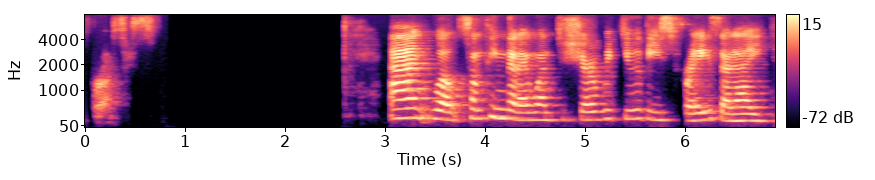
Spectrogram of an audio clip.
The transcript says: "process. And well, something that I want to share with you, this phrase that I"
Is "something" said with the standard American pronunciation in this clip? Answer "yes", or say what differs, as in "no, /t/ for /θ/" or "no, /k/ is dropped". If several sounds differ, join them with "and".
yes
